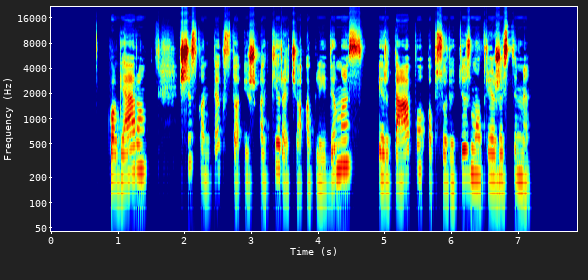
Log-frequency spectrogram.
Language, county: Lithuanian, Klaipėda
